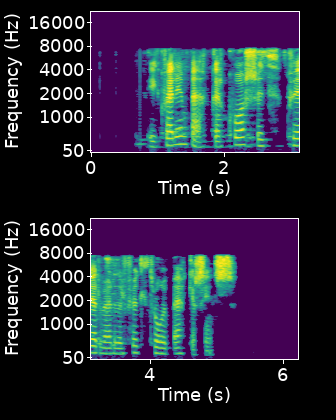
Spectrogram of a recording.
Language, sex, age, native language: Icelandic, female, 40-49, Icelandic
